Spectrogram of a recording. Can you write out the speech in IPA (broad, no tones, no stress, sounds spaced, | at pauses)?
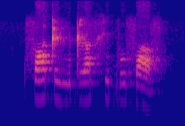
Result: f ɒ t e ɳ n̪ ɒ ʈ ɭ ɒ θ x i b u f ɒ v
